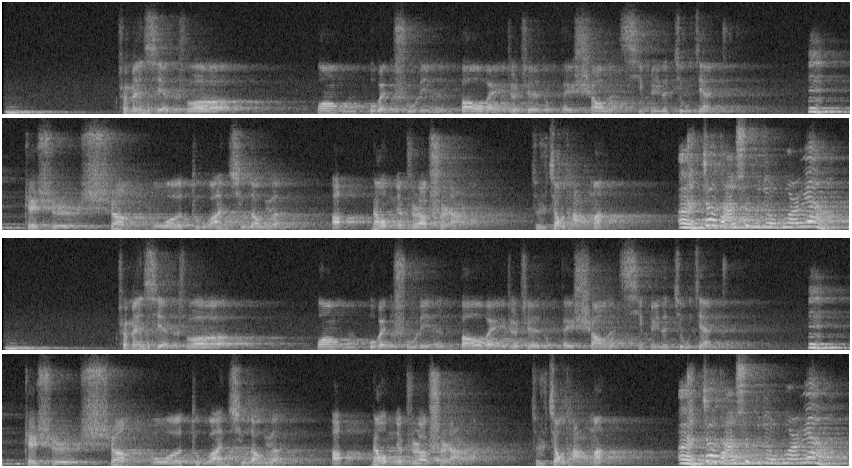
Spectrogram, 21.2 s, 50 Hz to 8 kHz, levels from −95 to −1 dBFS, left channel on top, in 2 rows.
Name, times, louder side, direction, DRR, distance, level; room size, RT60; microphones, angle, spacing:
voice 1, 0.0-0.4 10.1-10.3 19.0-21.0, left 1 dB, ahead, 1 dB, 1.2 m, -25 dB
voice 2, 1.4-2.9 3.9-9.1 10.9-14.1 14.7-14.9 15.2-16.6 17.2-18.2 19.2-19.3, right 1 dB, 15° right, 3 dB, 1.3 m, -31 dB
25.5 x 19.5 x 5.4 m, 2.4 s
head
